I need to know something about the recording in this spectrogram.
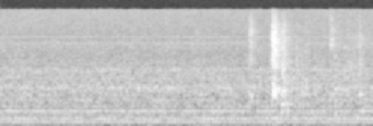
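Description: Steady low hum from a desktop computer in a small room, with a single mouse click near the end.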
